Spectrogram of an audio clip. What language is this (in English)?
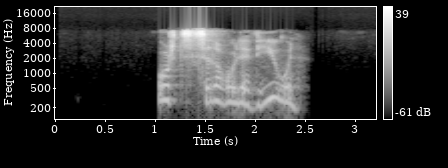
Kabyle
